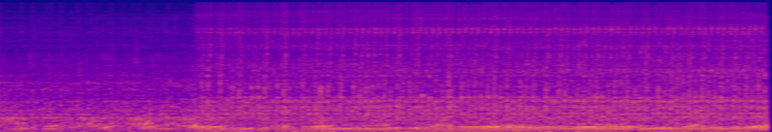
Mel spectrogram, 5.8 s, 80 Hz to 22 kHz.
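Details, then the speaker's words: Yamaha 5 two-stroke outboard on internal tank, after high idle speed was lowered, check-port stream flowing: steady even buzzing idle, no knocks or misses, smooth throughout. Normal idle. "We decrease the overestimated idle speed, check that the stream from the check port is going. The motor runs and works"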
